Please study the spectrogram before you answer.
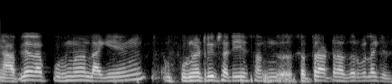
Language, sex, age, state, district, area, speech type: Marathi, male, 18-30, Maharashtra, Washim, urban, conversation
